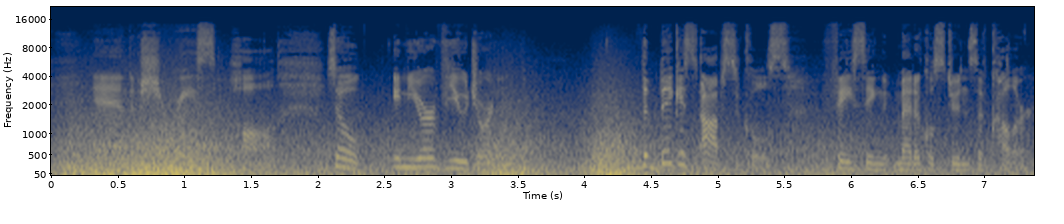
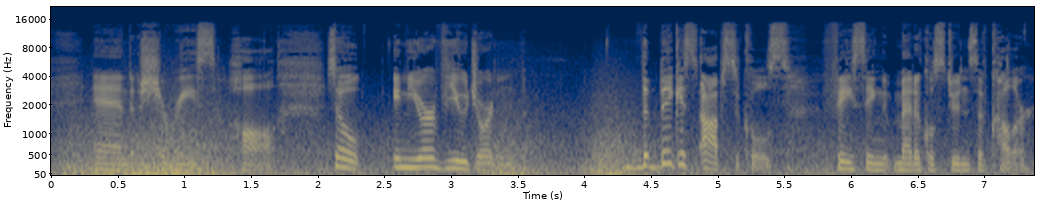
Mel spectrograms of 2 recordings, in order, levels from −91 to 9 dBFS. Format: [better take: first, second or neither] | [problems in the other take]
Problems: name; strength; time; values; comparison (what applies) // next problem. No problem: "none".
second | wind noise on the microphone; heavy; as loud as the speech; occasional gusts in the second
